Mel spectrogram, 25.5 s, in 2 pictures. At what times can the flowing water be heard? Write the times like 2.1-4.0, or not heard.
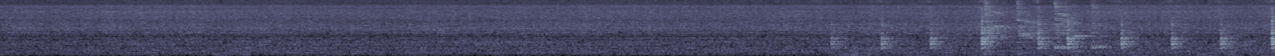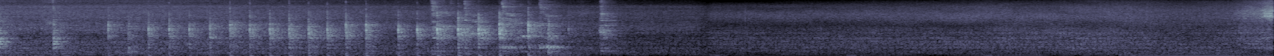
0.0-25.4.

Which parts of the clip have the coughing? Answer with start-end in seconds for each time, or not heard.
9.7-11.1, 16.9-18.9.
